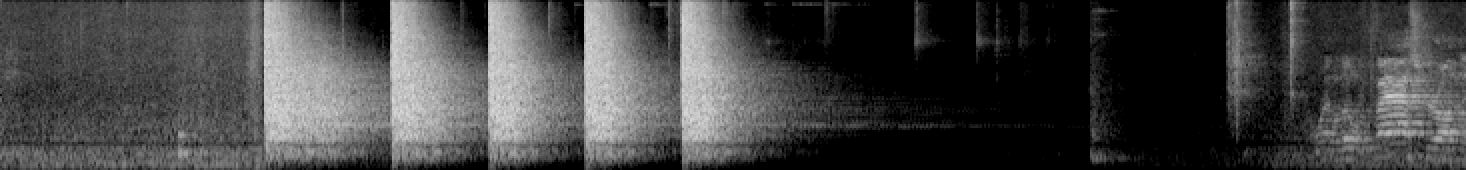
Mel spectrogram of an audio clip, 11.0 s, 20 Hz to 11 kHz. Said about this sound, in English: I'm going to shoot another 5-shot string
